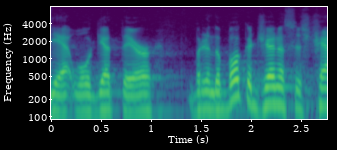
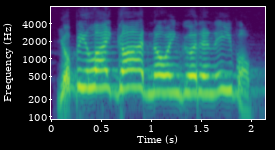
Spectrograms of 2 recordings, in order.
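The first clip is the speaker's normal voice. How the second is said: high, shouted promise; ringing, over-the-top temptation; loud tempter's promise; 10 semitones higher, 10 dB louder than usual. Acted. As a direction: proclaim the lie at full voice, pitched way up. Repeats the tempter's lie loudly.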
